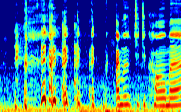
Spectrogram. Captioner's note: both laugh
